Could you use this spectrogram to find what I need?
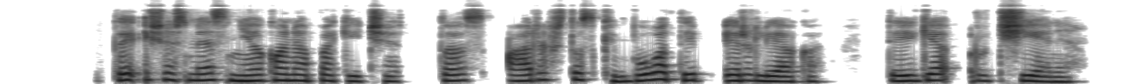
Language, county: Lithuanian, Klaipėda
